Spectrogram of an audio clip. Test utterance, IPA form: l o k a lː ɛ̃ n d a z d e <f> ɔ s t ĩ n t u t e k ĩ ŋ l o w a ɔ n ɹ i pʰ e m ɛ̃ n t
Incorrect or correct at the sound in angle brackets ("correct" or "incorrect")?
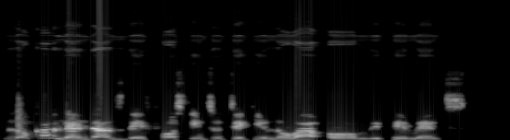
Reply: correct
